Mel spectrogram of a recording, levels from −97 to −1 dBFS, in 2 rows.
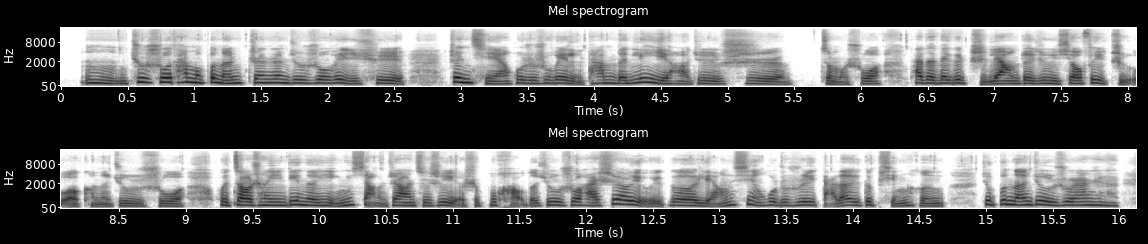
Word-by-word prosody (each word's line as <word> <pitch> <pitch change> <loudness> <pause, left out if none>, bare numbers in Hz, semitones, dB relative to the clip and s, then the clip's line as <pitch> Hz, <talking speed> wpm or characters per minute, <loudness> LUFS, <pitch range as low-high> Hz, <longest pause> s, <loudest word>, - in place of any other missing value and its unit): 嗯， 210 -5 0
就 300 - +3
是 270 - -1
说 295 0 +9
他 290 +1 -3
们 265 -3 +5
不 280 - +4
能 225 -2 +4
真 250 +1 +1
正 250 -1 +2
就 230 - -1
是 220 - -3
说 230 0 0
为 235 0 +1
了 185 - -3
去 195 -2 -1 0.3
挣 300 -4 +7
钱， 185 -5 -4
或 225 - -2
者 205 - -1
是 210 - -5
为 220 0 +1
了 180 - -3
他 220 +3 -6
们 225 - 0
的 205 - +2
利 270 +5 +3
益 205 -6 +3
哈， 180 -2 -5
就 185 0 -4
是， 175 -3 -4 0.2
怎 195 -2 -1
么 160 - -7
说， 180 +2 -2 0.2
它 235 - +1
的 230 -1 +3
那 225 +1 +2
个 230 +1 +2
质 200 -4 -7
量 190 +2 +4
对 200 0 0
这 200 - -2
个 195 -2 0
消 200 +2 +3
费 220 +2 -1
者 185 - -3
可 - - -12
能 150 +1 -6
就 170 0 -3
是 155 - -5
说 165 0 -4 0.2
会 220 - 0
造 225 +1 +7
成 220 +1 -1
一 215 - 0
定 255 +2 +2
的 220 - +3
影 200 -1 0
响。 170 -9 -5
这 215 - 0
样 200 -1 +4
其 200 0 -5
实 210 +2 -1
也 190 - -3
是 - - -9
不 200 +2 -7
好 - - -6
的， 175 - -5
就 225 +4 -1
是 215 - -8
说 225 - +2
还 195 -1 0
是 255 - -6
要 285 -3 +5
有 245 - 0
一 160 - -3
个 205 -1 +2
良 180 +4 -2
性， 245 -4 -4
或 230 - -2
者 205 -1 -5
说 225 +2 -2
一 225 - -1
达 - - -9
到 - - +1
一 - - -2
个 230 - -1
平 185 -2 -6
衡， 175 -3 -4 0.3
就 270 - -1
不 285 - +1
能， 245 -3 +4
就 260 0 +3
是 220 - 0
说 230 +2 -1
让 225 0 0
让 205 -4 -3
210 Hz, 360 characters per minute, -20 LUFS, 185-230 Hz, 0.3 s, 说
